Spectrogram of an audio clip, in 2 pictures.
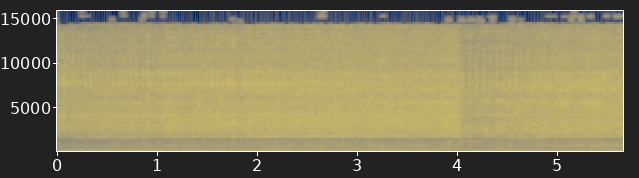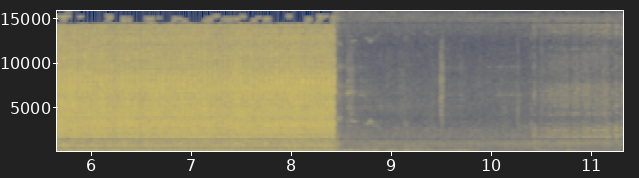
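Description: A car engine idling, its pitch sagging and picking back up about four seconds in. It drops away suddenly near the end, leaving a much quieter background.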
